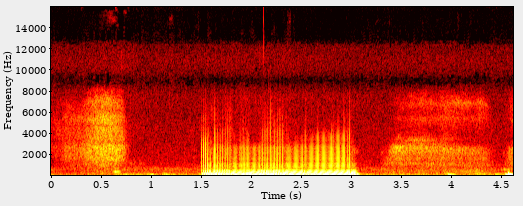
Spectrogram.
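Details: 25-year-old calico cat snoring while asleep, uncut recording: a soft breath, then one long, loud, buzzing snore with a fluttery edge, followed by quiet breathing.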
